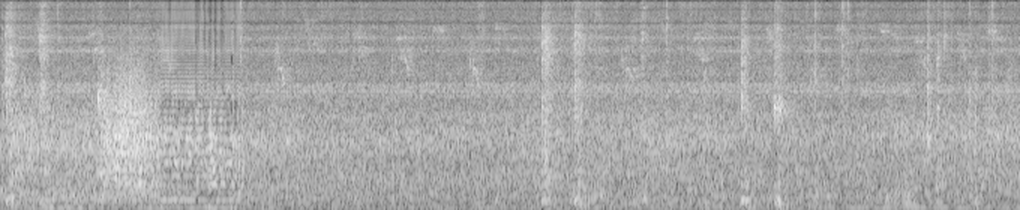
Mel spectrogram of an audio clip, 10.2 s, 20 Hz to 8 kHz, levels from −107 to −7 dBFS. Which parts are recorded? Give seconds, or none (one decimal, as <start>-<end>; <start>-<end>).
0.0-1.6; 2.4-10.2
